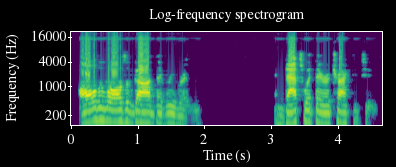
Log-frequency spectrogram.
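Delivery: fiery preaching. Acted. Preacher rails against feminine men, loud and fervent. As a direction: hammer it home like a street preacher.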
